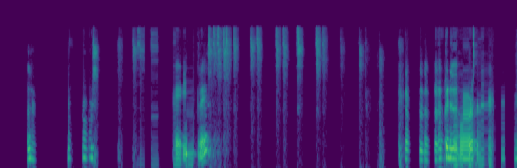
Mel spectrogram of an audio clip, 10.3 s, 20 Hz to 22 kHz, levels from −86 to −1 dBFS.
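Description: Robotic sound from repeated short buffers appears from 2.71 to 3.86 s and again from 9.07 s to the end. The speech becomes a rigid metallic buzz near 94 Hz, likely from a roughly 11 ms buffer being replayed for most of that time while fresh audio is skipped.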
